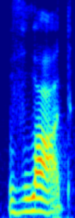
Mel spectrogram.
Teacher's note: And also Vlad in Russian. A is more closed.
